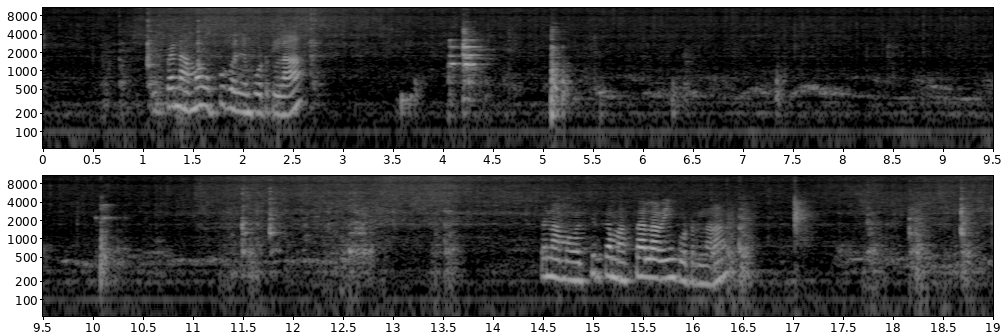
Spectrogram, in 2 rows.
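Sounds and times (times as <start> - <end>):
food sizzling in oil: 0.0 - 19.0.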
